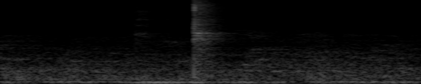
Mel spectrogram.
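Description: A single sharp click about a second in over a faint low room hum: a felt-tip marker's cap being pulled off.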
